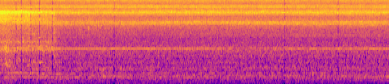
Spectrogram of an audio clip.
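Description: Intermodal freight train's container wagons rolling through the station: a steady rush of wheel and rail noise with a thin high tone running through it, a little louder in the first second.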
